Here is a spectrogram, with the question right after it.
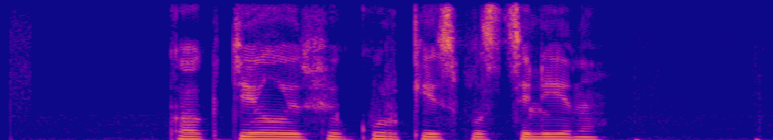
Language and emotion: Russian, neutral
